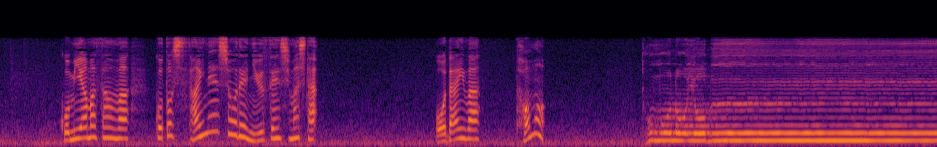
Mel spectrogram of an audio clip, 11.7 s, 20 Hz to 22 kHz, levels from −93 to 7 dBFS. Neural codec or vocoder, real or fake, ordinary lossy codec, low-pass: none; real; none; none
